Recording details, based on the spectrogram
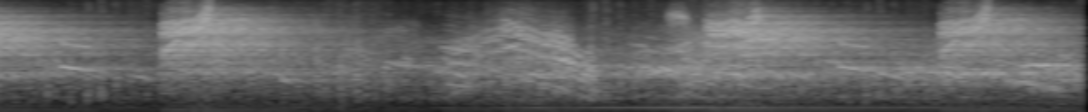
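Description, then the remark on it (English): Electronic bird cries performed by Oskar Sala on a Mixtur-Trautonium for a Hitchcock film: harsh, shrill squawks sweeping up and down in overlapping bursts over a steady low drone, loud and unbroken, with no one speaking. “So actually those sounds that you hear that you nominally think are bird sounds are performed on the Mixter Trautonium”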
